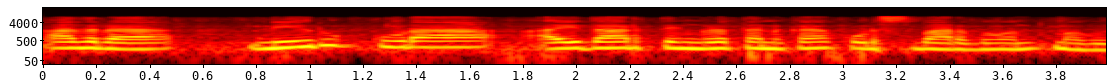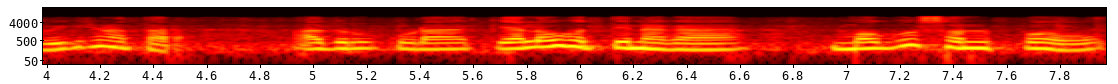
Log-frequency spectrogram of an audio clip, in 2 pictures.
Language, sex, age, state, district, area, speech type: Kannada, female, 60+, Karnataka, Bidar, urban, spontaneous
